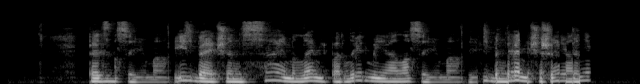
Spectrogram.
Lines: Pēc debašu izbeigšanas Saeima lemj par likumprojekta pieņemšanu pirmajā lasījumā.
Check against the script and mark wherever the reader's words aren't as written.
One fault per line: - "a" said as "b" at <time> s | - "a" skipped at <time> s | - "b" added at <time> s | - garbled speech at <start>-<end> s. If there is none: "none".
- "debašu" said as "lasījumā" at 1.1 s
- "likumprojekta pieņemšanu" skipped at 3.5 s
- garbled speech at 4.7-5.9 s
